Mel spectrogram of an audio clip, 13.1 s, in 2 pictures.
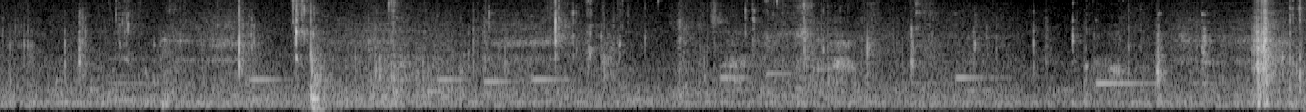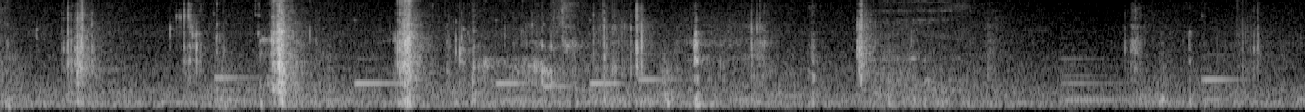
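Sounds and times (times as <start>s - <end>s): soft background music: 0.0s - 13.0s
wet chewing and crunching: 6.2s - 11.0s.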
